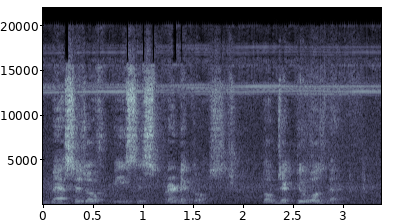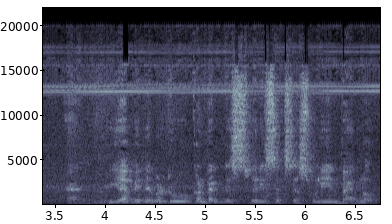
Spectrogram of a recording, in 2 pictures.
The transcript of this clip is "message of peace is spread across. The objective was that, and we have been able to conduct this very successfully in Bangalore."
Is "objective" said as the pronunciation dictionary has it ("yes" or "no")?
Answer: yes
